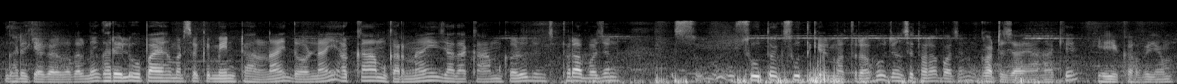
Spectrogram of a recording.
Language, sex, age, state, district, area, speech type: Maithili, male, 18-30, Bihar, Sitamarhi, rural, spontaneous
